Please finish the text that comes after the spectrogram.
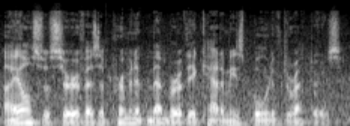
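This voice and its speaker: Deep-voiced, composed nobleman. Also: animated, slight background noise. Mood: courteous, smooth. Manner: polished, measured formal speech. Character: composed, authoritative young nobleman, courteous with quiet menace. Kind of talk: dramatic video game voice acting.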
